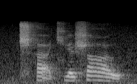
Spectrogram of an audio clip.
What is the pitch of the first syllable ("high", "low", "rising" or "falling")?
low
